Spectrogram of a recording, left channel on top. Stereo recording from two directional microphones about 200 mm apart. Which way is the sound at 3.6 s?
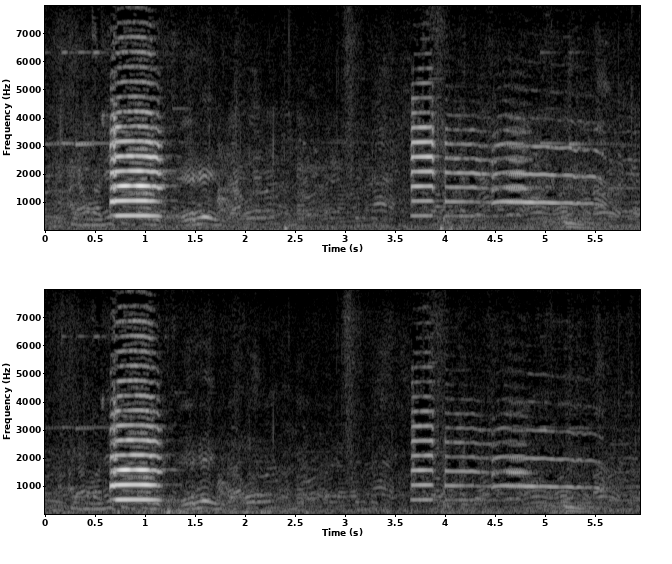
30° right (ahead or behind).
